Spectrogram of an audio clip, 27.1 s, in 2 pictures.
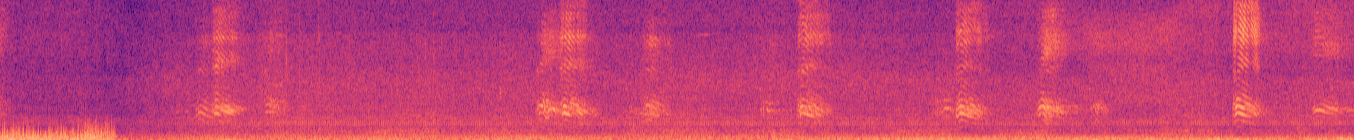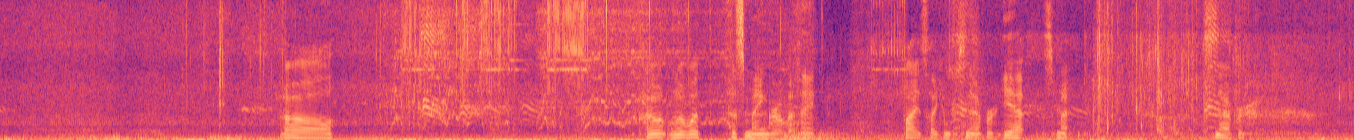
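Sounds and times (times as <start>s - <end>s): bird calling: 1.9s - 3.0s, 5.4s - 6.8s, 7.6s - 8.4s, 9.3s - 11.3s, 12.3s - 13.7s, 15.9s - 21.5s, 22.2s - 26.8s.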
